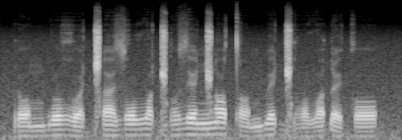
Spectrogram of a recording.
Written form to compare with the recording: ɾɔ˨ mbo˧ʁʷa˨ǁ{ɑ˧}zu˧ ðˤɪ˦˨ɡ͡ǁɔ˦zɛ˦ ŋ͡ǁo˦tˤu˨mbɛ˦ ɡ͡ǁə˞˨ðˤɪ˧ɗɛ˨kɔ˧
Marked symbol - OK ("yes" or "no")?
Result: no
